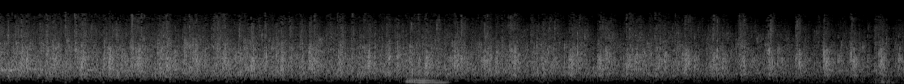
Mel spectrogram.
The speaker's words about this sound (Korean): 우리 어린 자녀들을 위해서 다시 한번 박수 쳐주시기 바랍니다.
